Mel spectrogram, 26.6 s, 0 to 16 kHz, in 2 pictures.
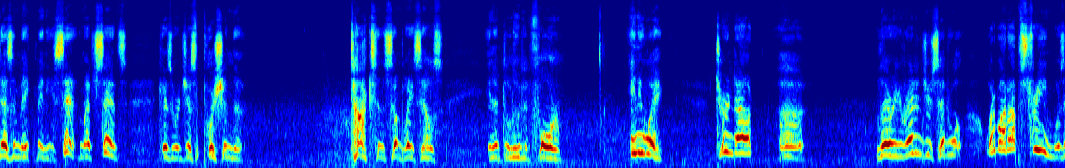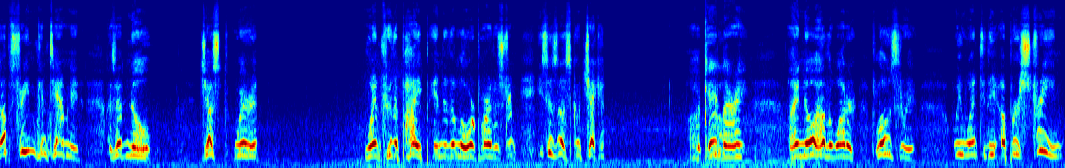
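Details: Adult man, never a smoker, with two bouts of vocal cord cancer (suspected secondhand smoke); one third of vocal cords removed in 2008, leaving raspy voice: dysphonia after partial vocal cord resection.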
